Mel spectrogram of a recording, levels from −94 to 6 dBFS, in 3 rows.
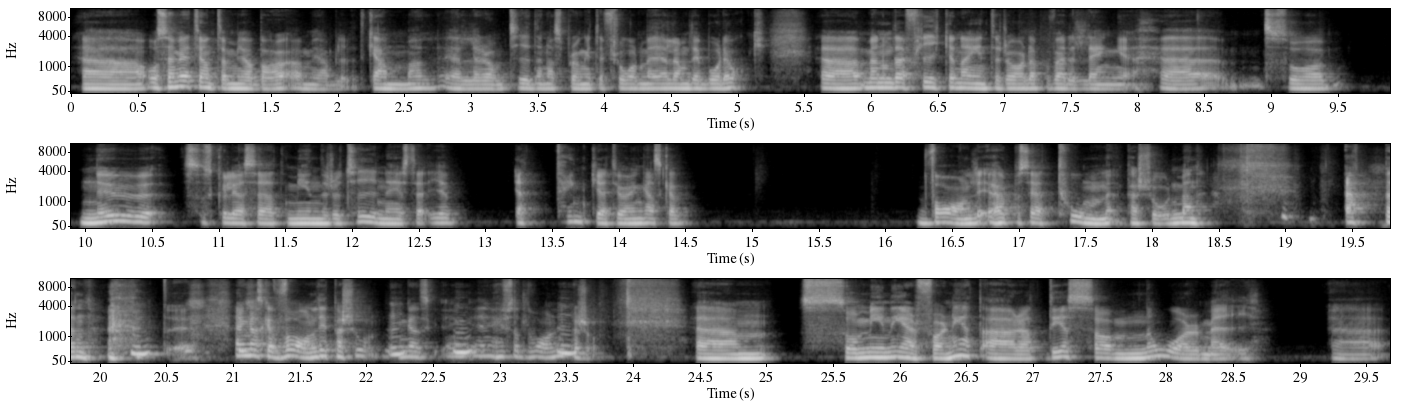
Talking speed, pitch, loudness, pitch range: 175 wpm, 145 Hz, -23 LUFS, 130-165 Hz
